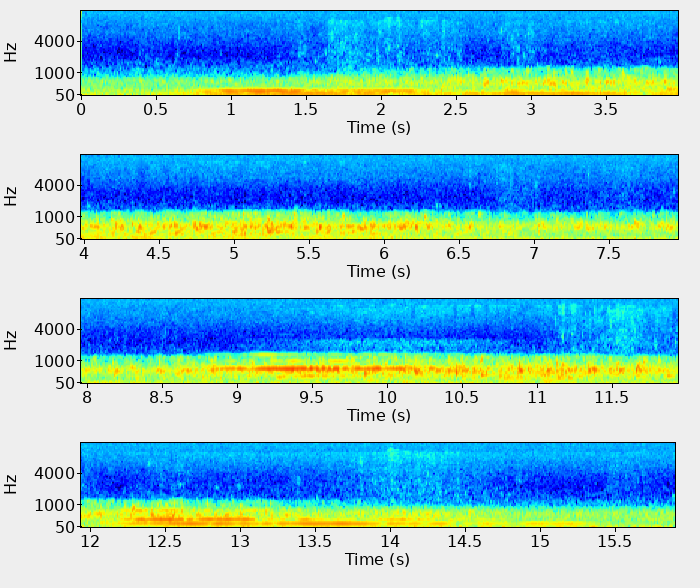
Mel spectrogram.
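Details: Whale song: long, low moaning tones with stacked harmonics, a steady drone early on, a higher wavering note near the middle, and a renewed low moan toward the end over a constant underwater hiss.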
